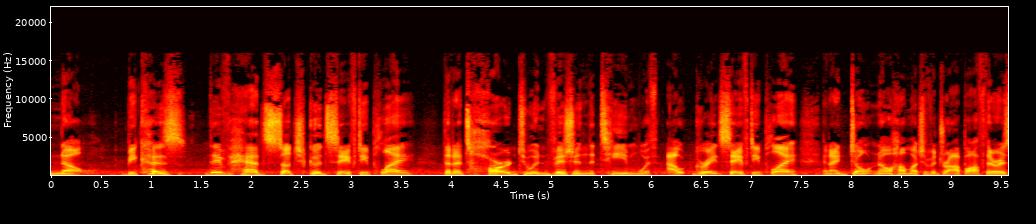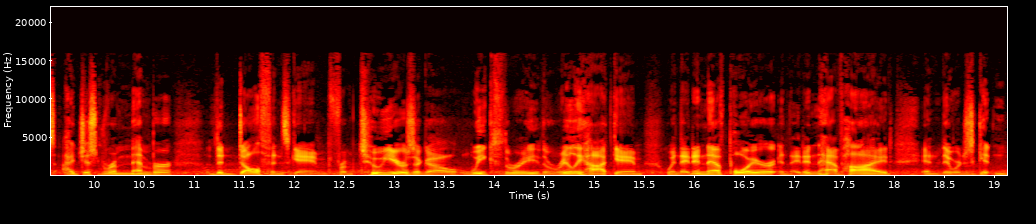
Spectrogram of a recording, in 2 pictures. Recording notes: live again from the combine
